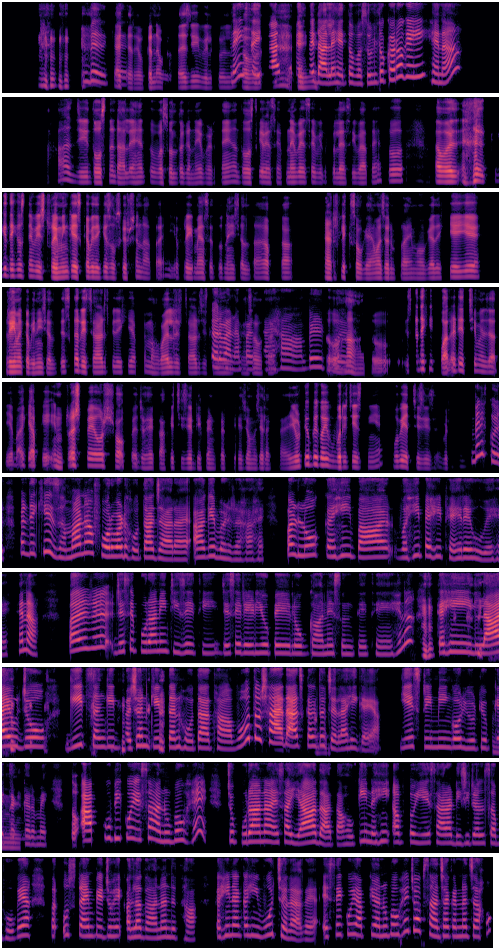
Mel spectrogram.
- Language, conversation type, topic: Hindi, podcast, यूट्यूब और स्ट्रीमिंग ने तुम्हारी पुरानी पसंदें कैसे बदल दीं?
- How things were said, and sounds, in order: laugh; laughing while speaking: "क्या करे अब करना पड़ता है जी, बिल्कुल, अब"; chuckle; chuckle; in English: "स्ट्रीमिंग"; in English: "सब्स्क्रिप्शन"; in English: "फ्री"; in English: "फ्री"; in English: "क्वालिटी"; in English: "इंटरेस्ट"; in English: "डिपेंड"; in English: "फॉरवर्ड"; giggle; in English: "लाइव"; in English: "स्ट्रीमिंग"; in English: "टाइम"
